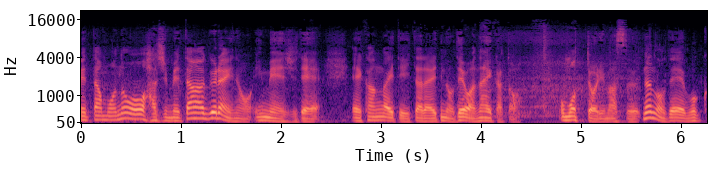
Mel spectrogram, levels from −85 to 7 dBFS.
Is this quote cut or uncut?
cut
